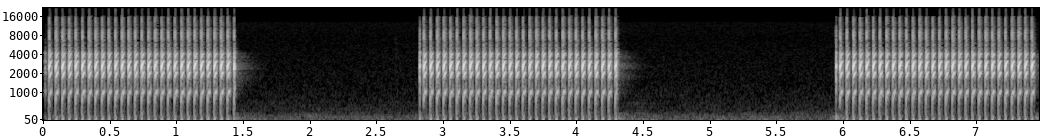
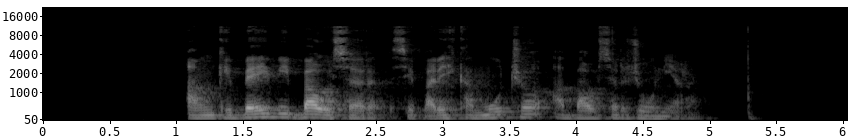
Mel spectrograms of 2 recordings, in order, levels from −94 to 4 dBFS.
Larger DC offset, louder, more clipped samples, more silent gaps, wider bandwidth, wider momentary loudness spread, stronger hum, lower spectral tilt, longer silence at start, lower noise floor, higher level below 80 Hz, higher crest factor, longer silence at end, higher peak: neither; first, -8 LUFS vs -46 LUFS; first, 0.5% vs under 0.1%; neither; first, over 20 kHz vs 11.5 kHz; second, 5 LU vs 15 LU; neither; second, 2.5 dB/octave vs -5 dB/octave; second, 0.05 s vs 1.1 s; second, -60 dBFS vs under -90 dBFS; first, -42 dBFS vs -68 dBFS; second, 12 dB vs 22 dB; second, 0.05 s vs 1.15 s; first, 0 dBFS vs -24 dBFS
